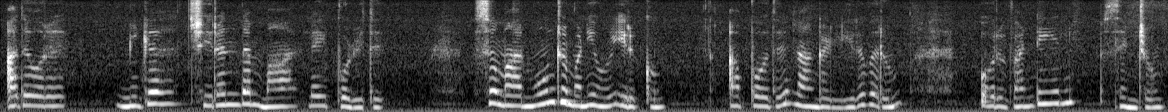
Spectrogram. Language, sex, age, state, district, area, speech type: Tamil, female, 18-30, Tamil Nadu, Salem, urban, spontaneous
